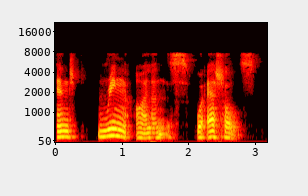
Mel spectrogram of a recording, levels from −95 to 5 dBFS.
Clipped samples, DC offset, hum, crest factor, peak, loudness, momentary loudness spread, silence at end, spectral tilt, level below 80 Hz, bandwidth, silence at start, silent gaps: under 0.1%; under 0.1%; none; 18 dB; -6 dBFS; -24 LUFS; 14 LU; 0.2 s; -4.5 dB/octave; -64 dBFS; 8 kHz; 0.05 s; none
